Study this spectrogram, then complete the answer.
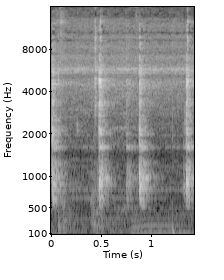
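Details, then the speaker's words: Pendulum clock movement on level, solid test stand: crisp evenly spaced ticks about every 0.45 seconds, no limp; clock in beat. "that is the even tick tock tick tock that you're looking for for your clock to be in beat that is a very steady beat"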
